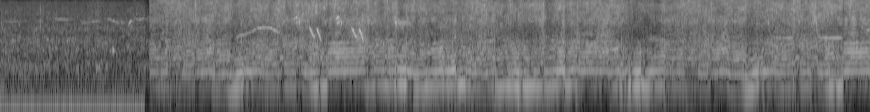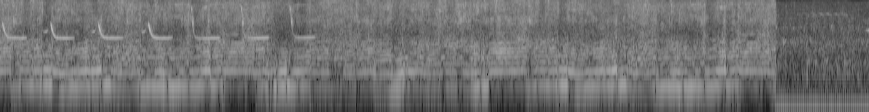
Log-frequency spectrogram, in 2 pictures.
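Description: A bumblebee buzzes steadily and close by for several seconds, a low droning hum that wavers slightly in pitch, with no other sounds.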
